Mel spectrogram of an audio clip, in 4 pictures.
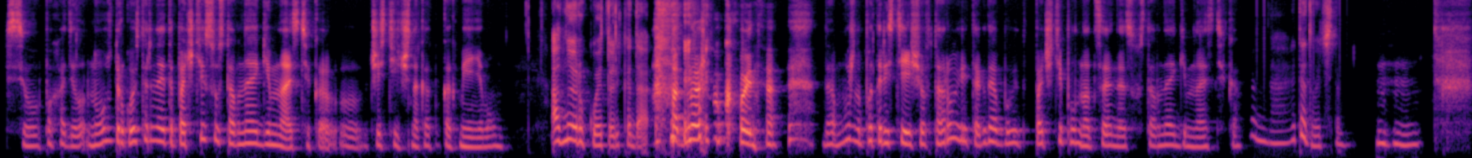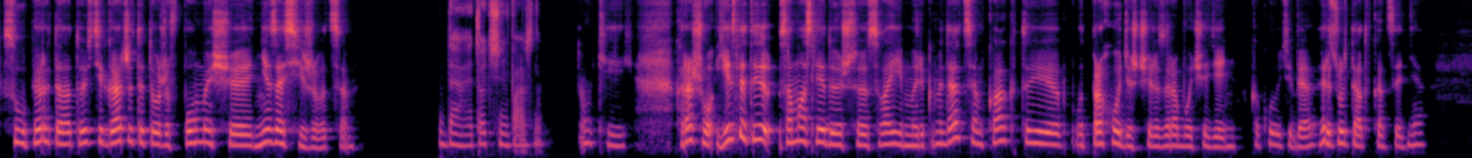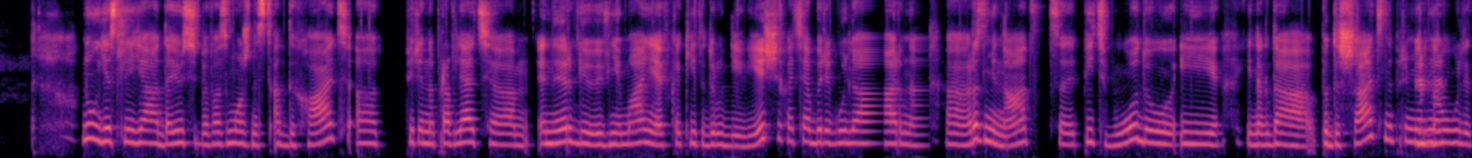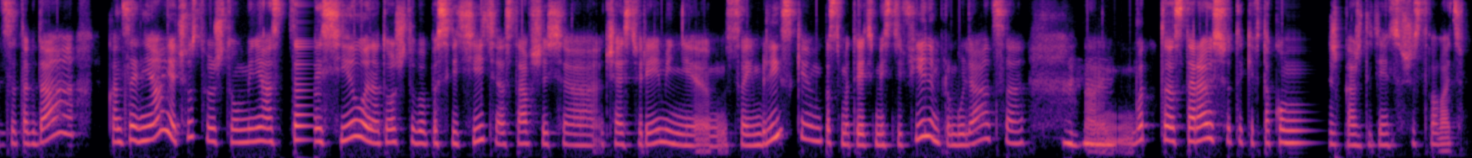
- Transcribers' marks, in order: chuckle; laughing while speaking: "одной рукой, да"; laugh; other noise; distorted speech; other background noise
- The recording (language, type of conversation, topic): Russian, podcast, Как ты обычно восстанавливаешь энергию в середине тяжёлого дня?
